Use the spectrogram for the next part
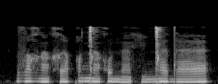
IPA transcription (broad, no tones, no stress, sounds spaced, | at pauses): zˤ i ʁ æ̃ χ i q ɔ ŋ͡ǀ æ̃ χ u n æ̃ x i ŋ͡ǀ æ d æ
